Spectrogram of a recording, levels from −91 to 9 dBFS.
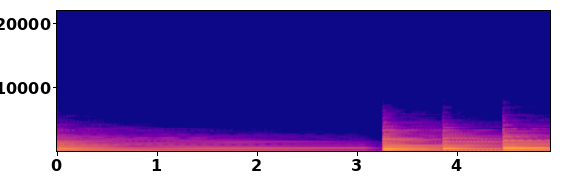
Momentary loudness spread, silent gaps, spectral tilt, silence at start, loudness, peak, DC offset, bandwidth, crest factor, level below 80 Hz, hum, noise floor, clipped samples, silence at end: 23 LU; none; -9.5 dB/octave; 0 s; -20 LUFS; -6 dBFS; under 0.1%; 5.2 kHz; 16 dB; -56 dBFS; none; -44 dBFS; under 0.1%; 0 s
